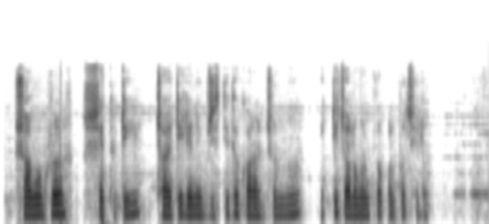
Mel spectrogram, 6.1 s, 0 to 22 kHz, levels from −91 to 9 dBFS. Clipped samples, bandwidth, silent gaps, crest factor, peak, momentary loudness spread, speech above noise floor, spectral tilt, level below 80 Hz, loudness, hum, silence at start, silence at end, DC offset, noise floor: under 0.1%; 7.8 kHz; none; 20 dB; -2 dBFS; 12 LU; 26 dB; -6 dB/octave; -50 dBFS; -21 LUFS; none; 0.2 s; 0 s; under 0.1%; -47 dBFS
